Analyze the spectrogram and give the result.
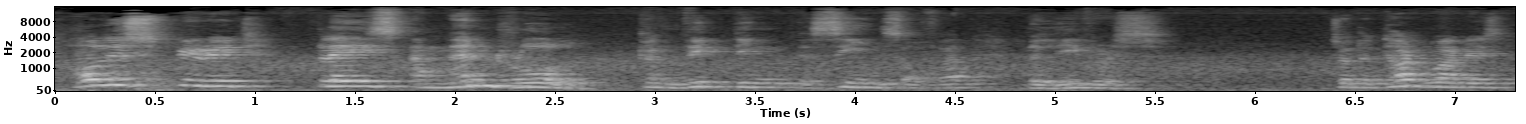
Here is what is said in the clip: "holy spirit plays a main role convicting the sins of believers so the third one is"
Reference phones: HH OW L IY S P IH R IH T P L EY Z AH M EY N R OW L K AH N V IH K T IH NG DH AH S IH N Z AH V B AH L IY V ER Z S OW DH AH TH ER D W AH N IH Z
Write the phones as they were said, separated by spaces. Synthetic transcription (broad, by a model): HH OW L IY S P IH R IH T P L EY Z AH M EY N R OW L K AH N V IH K T IH NG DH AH S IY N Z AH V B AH L IY V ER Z S OW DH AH T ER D W AH N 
